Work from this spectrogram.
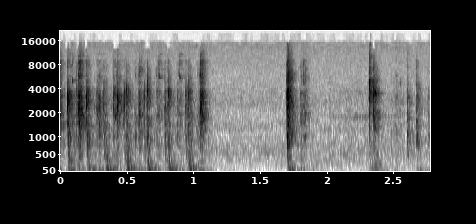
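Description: Typing on a computer keyboard with remapped keys, a quick run of close clicking keystrokes for about a second, then a pause and a couple of isolated key taps.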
